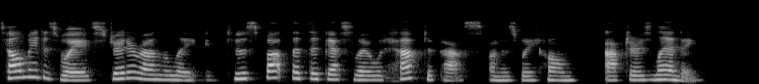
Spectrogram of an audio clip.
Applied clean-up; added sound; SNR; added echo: neural mask model DeepFilterNet 3.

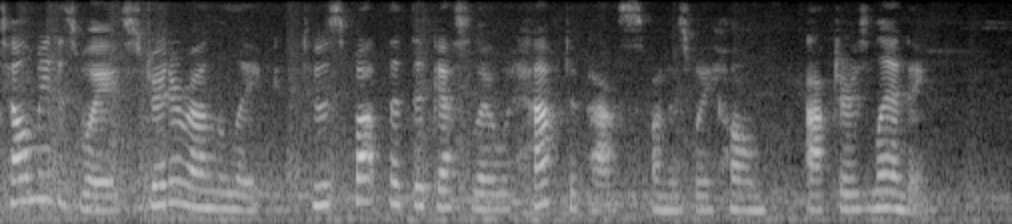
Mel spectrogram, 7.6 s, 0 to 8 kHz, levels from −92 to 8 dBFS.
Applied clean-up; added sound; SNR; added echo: none; Subway, metro, underground; 11 dB; none.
